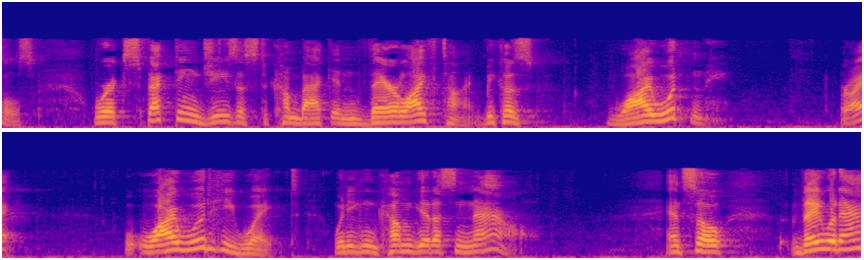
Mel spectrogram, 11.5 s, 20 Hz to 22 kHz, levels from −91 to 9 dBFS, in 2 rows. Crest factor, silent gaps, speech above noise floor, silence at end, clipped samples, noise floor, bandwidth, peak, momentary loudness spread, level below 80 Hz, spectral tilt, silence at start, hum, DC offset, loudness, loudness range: 16 dB; none; 30 dB; 0 s; under 0.1%; -45 dBFS; 8 kHz; 0 dBFS; 18 LU; -50 dBFS; -5 dB/octave; 0 s; none; under 0.1%; -16 LUFS; 3 LU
